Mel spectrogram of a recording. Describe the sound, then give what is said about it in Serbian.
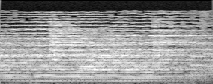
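Church bells ringing among mountains in a sustained, rich metallic tone that hangs evenly throughout, loud and alone without voices. “Kakav je odjek tih sent-andrejskih zvona među onim planinama?”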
